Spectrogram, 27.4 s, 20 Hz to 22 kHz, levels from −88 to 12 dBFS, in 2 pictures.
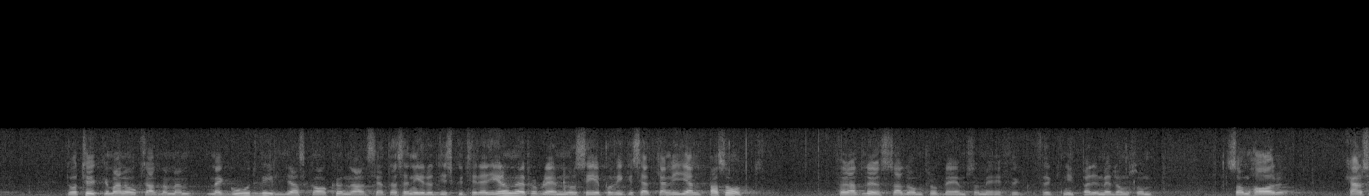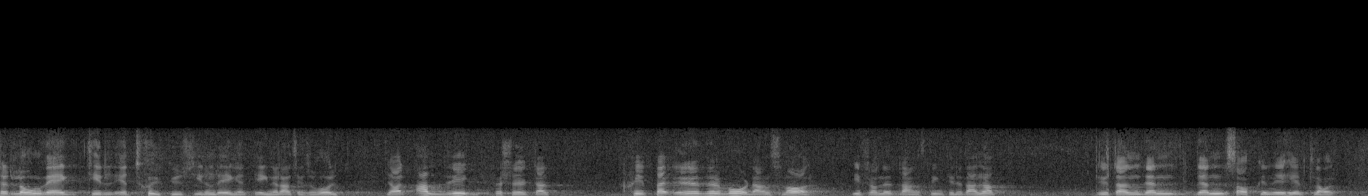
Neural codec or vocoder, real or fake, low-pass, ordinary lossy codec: none; real; none; none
